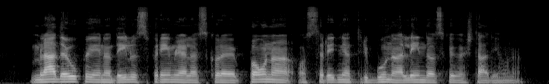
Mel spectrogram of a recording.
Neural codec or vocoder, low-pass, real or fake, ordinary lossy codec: none; 14.4 kHz; real; Opus, 16 kbps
